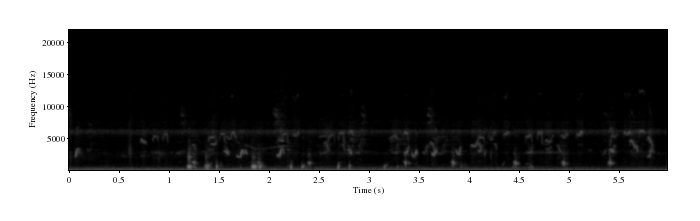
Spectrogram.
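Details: Brahma and mini chicken chicks with two mother hens in a Colombian backyard, 24 October 2024. Short low clucks pulse irregularly among faint high peeps, over a steady background hum.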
